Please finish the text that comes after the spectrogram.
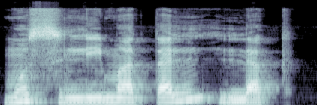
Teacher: वक्फ करते हुए लक की साउंड निकालेंगे, यानी हम्स होगा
